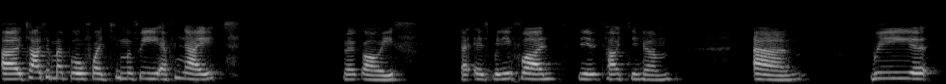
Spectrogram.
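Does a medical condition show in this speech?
Yes: Down syndrome; adult with Down syndrome.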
